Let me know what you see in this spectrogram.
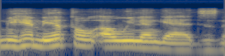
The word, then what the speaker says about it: Gaddis: eu tenho uma raiva do Paulo Guedes pelo seguinte, porque um dos meus autores favoritos é o norte-americano William Guedes, né, G-A-D-D-I-S, né, que se pronuncia como uhum. Guedes,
